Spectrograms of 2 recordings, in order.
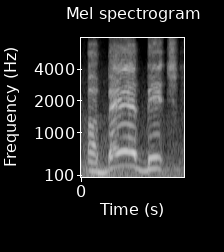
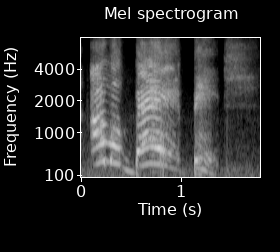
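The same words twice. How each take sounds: First: Said in the usual way. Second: Mock brag. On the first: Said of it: "repeated deadpan after the quote". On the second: Mocking quote, then repeated flat.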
